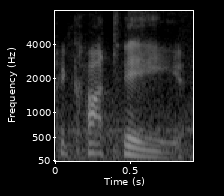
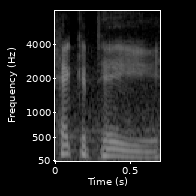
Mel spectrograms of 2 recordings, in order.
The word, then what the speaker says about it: Hecate: let's start off with the ring of hecate or hecate however however you want to pronounce it you're going to lurk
